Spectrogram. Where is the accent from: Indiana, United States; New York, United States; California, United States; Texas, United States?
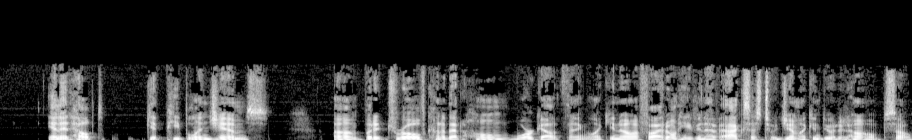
Texas, United States; Houston; I grew up here in Houston as kind of a gym rat.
